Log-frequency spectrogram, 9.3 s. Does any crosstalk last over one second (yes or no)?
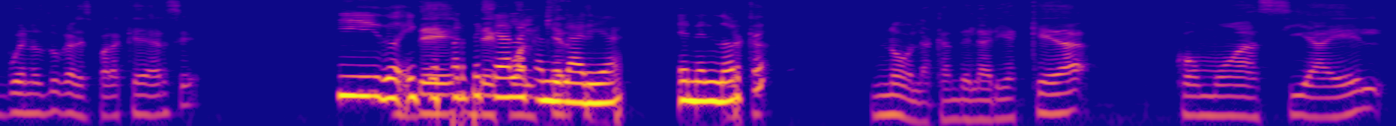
yes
